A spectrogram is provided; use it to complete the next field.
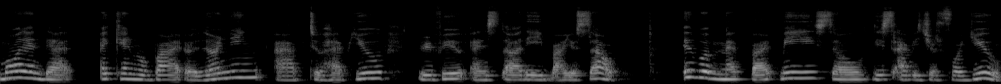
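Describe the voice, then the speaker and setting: A woman with a Southern Vietnamese accent talks at a fairly slow pace. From southern Vietnam, Ho Chi Minh City. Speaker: language tutor. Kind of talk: self-introduction.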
